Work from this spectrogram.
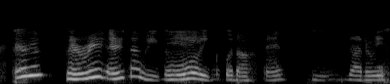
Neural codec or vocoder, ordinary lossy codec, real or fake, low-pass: codec, 44.1 kHz, 2.6 kbps, DAC; none; fake; 5.4 kHz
